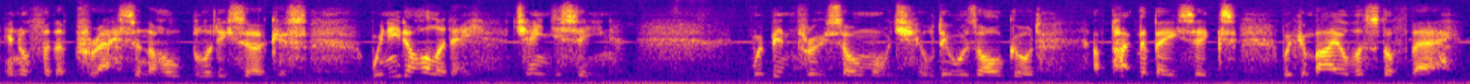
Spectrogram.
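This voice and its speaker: A brusque, sharp-voiced father on the phone. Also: medium pitch, brisk. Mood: forced calm. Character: brusque middle-aged father, evasive and controlling. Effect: phone call. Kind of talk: naturalistic radio drama acting.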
